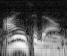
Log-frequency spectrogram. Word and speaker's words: Einsiedeln: Einsiedeln, right.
